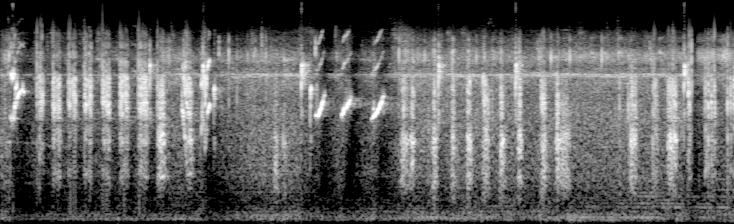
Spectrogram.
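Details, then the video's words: Javan myna in full song, used as a training master: fast bursts of harsh, chattering notes with some sharp rising whistles in the middle, over a steady high ringing hum. "burung jalak kebo gacor"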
